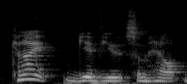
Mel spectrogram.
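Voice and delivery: usual speaking voice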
